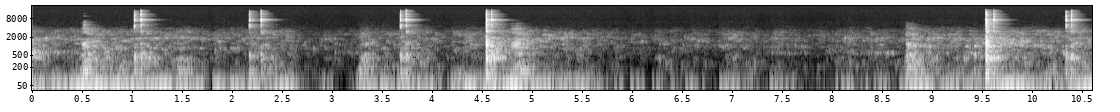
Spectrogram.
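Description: Computer keyboard and mouse clicks while typing numbers into a running program, a close series of sharp clicks and taps in uneven bursts with short pauses between them.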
